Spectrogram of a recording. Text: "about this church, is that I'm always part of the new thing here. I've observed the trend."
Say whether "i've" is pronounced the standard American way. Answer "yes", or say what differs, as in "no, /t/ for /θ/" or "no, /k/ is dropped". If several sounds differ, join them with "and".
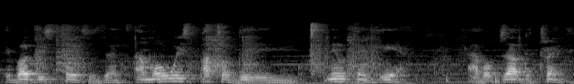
yes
